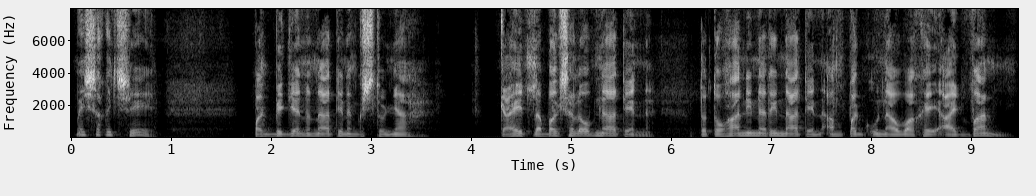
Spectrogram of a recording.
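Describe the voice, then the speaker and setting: Male, low voice, resigned dutiful adult son, measured peacemaker, radio drama. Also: bright, forceful tone. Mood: resigned, persuading. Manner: measured, persuasive. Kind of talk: Tagalog radio drama acting.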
